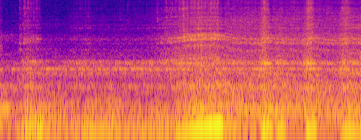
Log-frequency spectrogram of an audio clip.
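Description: A heavy excavator engine drones steadily at a meadow where a shopping centre is to be built, then revs up louder for a moment before settling into a rumbling idle with faint clattering. No voices are heard.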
